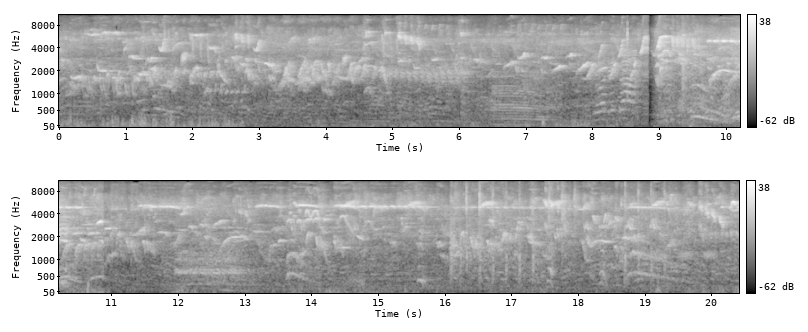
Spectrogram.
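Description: A songbird sings a rapid, varied song of chirps and whistles close by.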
